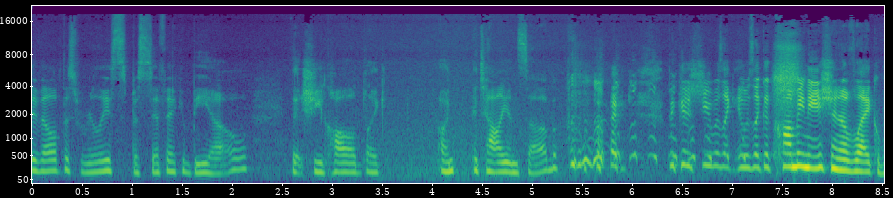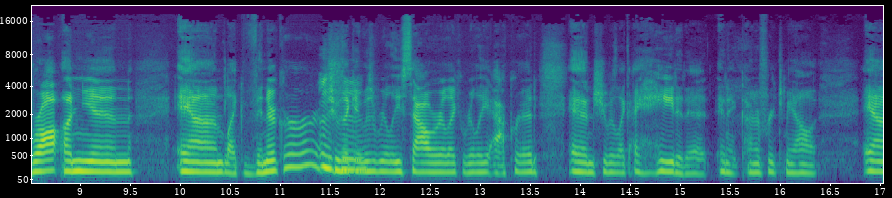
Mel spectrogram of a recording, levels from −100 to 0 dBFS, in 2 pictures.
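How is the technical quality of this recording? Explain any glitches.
The recording has one glitch: automatic gain falling, from 4.1 s, after "that she called like", to 12.73 s, just before "really acrid". The gain control judged the input too loud or its background noise too strong and lowered its gain by about 13 dB, so the speech sinks steadily. Unlike a talker moving, as happens near 7 s, the room noise sinks with the voice.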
